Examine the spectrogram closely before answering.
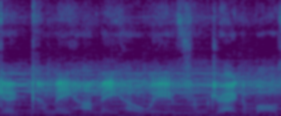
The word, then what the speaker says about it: Kamehameha: Some have pronounced it as Kamehameha or Kamehameha, and others have said Kamehameha.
